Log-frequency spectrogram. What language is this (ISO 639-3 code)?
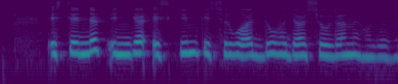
mag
